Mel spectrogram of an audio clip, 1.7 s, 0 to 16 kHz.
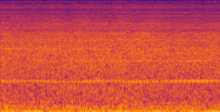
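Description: Easyjet Airbus A320neo taking off from Southend in Microsoft Flight Simulator 2020: a loud, steady jet engine roar with a faint high whine, continuous and unbroken, with no voices over it.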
